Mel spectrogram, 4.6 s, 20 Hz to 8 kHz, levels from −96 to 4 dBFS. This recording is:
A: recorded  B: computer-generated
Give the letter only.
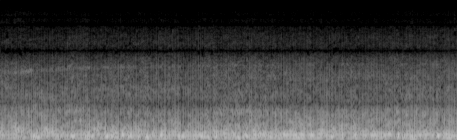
B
